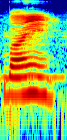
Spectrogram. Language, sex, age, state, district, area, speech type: Hindi, female, 18-30, Rajasthan, Nagaur, rural, read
